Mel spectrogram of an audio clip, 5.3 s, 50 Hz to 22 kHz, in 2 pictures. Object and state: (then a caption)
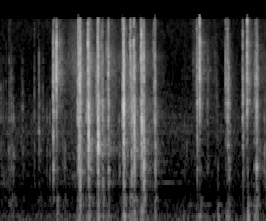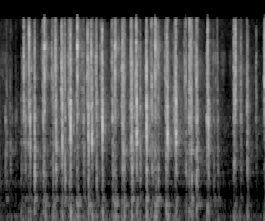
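Mechanical keyboard with round plastic keycaps. Fingertips of both hands type on a small 68-key backlit mechanical keyboard with round typewriter-style plastic keycaps set on a silver metal plate. The bright, sharp clacks come in an uneven rhythm, with quick bursts and short pauses between them. Each keystroke stops almost instantly, with no ring.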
